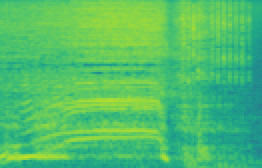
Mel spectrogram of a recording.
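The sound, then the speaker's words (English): A single long, loud cow moo, held steady for over a second before breaking off into a brief rough tail and quiet. “Yes, there's an earshot prize up for grabs for the best inclusion of a cow moo in a piece of radio imaging.”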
